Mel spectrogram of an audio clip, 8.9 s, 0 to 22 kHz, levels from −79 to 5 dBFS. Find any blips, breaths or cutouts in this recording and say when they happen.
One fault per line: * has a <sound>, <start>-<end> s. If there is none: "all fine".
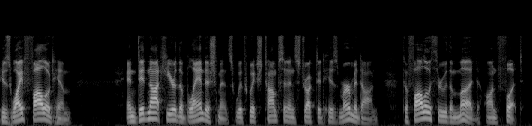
all fine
